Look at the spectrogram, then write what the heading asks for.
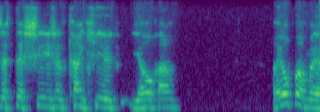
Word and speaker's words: Johan: It's like like a J, but it's not. I know it's not German because you know it's a silent J, isn't it? German, Johann, Johan, Johann.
